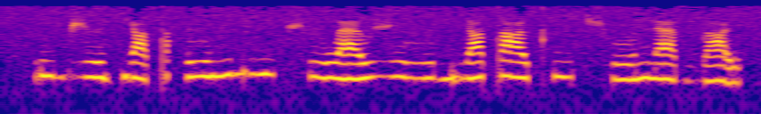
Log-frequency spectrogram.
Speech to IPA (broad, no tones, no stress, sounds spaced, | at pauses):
ɾ i b ʒ ø pʲ ø tˤ | ð i dʱ y t͡ʃʰ ʏ w a u̯ ʒ ʏ v ʏ b i tˤ y u̯ tʰ i t͡ʃʰ ʊ n a b dˤ ʏ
